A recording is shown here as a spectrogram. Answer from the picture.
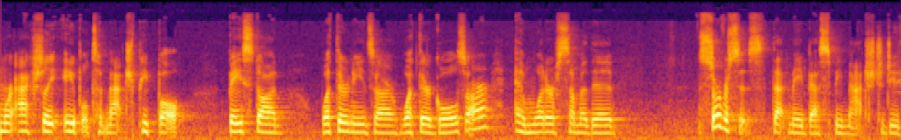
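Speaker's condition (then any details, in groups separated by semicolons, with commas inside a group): No condition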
